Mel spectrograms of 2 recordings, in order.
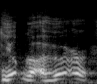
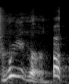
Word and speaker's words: Uyghur: The way you pronounce it is not Uyghur, that it's Uyghur.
